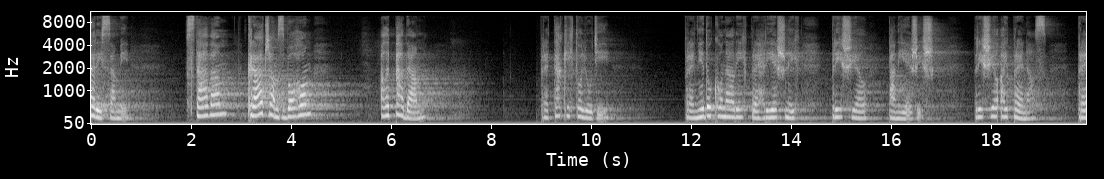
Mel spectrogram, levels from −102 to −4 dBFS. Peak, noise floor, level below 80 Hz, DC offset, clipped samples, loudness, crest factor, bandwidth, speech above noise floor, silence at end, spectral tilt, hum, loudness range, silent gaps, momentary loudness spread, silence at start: -4 dBFS; -69 dBFS; -60 dBFS; 1%; under 0.1%; -23 LUFS; 20 dB; 10 kHz; 47 dB; 0 s; -4.5 dB/octave; none; 10 LU; none; 19 LU; 0 s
